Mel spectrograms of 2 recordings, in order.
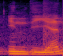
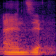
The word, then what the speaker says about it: NDN: En anglais, on dit Indian, donc c'est les lettres NDN qui, quand on les prononce, font Indian ou Indien, quand on les prononce dans ce sens-là.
